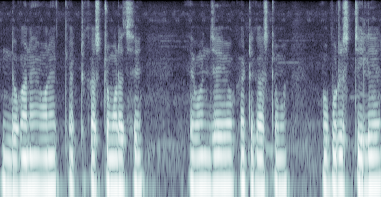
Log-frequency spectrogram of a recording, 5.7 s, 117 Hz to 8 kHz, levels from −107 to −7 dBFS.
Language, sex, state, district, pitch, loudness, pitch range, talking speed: Bengali, male, West Bengal, Jhargram, 140 Hz, -16 LUFS, 135-145 Hz, 135 wpm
